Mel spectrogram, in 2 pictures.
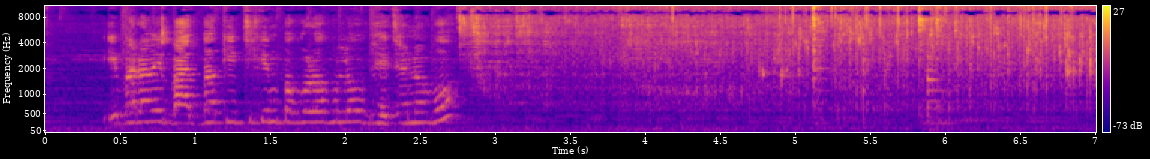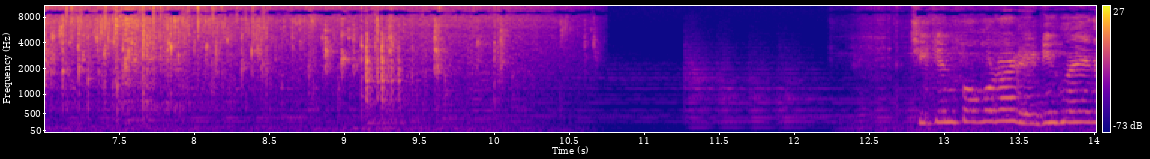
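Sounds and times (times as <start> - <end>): food deep-frying in oil: 2.8 - 10.7.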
